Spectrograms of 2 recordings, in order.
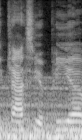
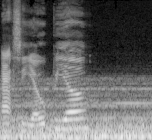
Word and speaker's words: Cassiopeia: dr cassiopeia cassio and i'll say cassiopeia because that's the way i understand it i know some other people say asyopia but for me it's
